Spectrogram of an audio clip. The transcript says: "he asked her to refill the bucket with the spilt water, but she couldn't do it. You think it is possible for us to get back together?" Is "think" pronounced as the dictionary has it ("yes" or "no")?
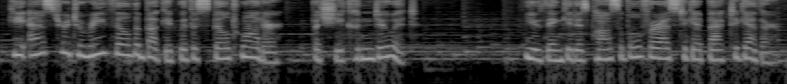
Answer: yes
